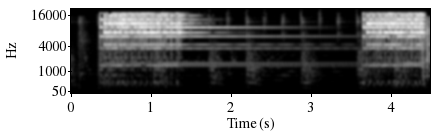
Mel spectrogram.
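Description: A telephone rings in two loud bursts of bright, trilling bell tone, with quieter ringing sound in the gap between them. No one speaks.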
